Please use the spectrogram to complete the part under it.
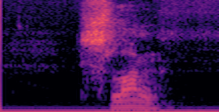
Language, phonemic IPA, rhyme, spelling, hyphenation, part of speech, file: Dutch, /slɑŋ/, -ɑŋ, slang, slang, noun, Nl-slang.ogg
- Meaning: 1. snake, squamate of the suborder Serpentes 2. hose (flexible tube)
